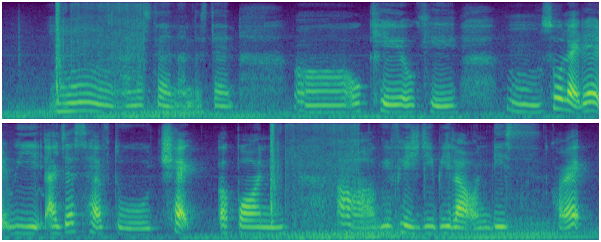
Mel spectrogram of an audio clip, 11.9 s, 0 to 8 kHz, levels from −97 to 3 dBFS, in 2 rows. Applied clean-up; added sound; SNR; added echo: none; Motorcycle / Crow + Fire; 12 dB; none.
